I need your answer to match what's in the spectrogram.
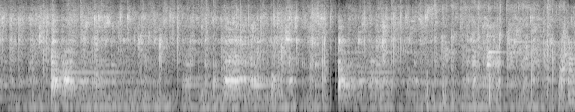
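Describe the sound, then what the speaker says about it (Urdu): Fennel seeds with cardamom browning in a pan at the start of jaggery rice, a loud, steady, close sizzle with faint stirring scrapes throughout and no talking. "سونف جو ہے نا، وہ آپ کے سامنے میں تھوڑی سی بھی براؤن کر رہی ہوں۔"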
